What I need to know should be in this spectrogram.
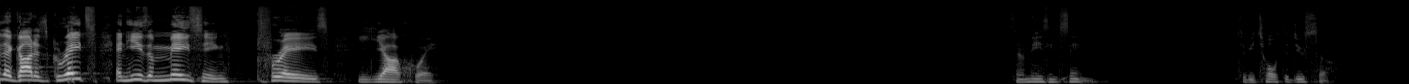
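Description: A man speaks with animation through a microphone, pausing between phrases.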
